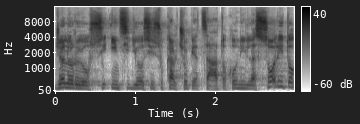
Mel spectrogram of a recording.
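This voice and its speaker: Here a man is speaking. His pace is very fast. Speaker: football match commentator. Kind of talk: sports highlights voice-over, recapping the match in scripted commentary. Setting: voice-over on match video. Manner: brisk, fluent, upbeat play-by-play pace; formal, matter-of-fact, reporter-like tone.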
